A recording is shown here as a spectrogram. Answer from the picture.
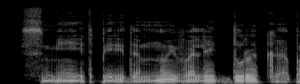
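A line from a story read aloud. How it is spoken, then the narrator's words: Muttering. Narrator (Russian): пробормотал Форхалос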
